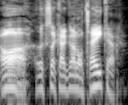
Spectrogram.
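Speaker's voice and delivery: throat-straining put-on captain voice. Voicing the captain as a player steps forward: strained put-on captain voice. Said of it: "That hurt my voice".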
